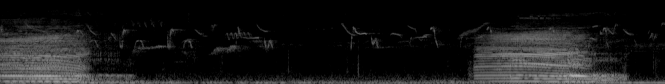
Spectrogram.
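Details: Tame village cattle returning to the shed and calling to herd mates: two harsh, strained moos several seconds apart, with busy bird chirping and twittering filling the gap between them.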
